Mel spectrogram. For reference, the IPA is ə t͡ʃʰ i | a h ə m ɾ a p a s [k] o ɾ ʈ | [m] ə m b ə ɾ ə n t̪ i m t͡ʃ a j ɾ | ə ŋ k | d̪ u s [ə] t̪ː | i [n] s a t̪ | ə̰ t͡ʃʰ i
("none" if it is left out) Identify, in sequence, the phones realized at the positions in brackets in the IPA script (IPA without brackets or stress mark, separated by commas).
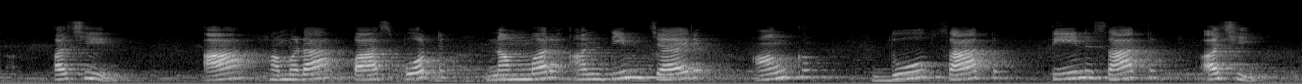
p, n, a, n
